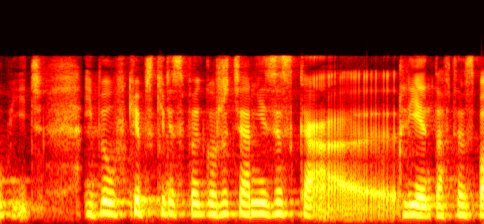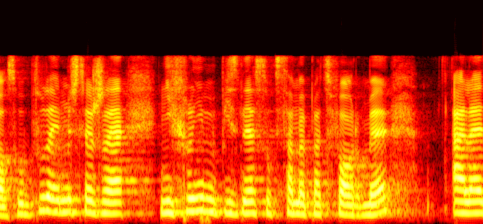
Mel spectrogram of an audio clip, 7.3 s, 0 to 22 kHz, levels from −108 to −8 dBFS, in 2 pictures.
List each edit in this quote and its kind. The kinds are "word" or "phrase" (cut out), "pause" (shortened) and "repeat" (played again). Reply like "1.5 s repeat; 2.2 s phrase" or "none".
1.2 s word; 1.9 s word; 3.0 s word; 3.9 s word; 5.7 s word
